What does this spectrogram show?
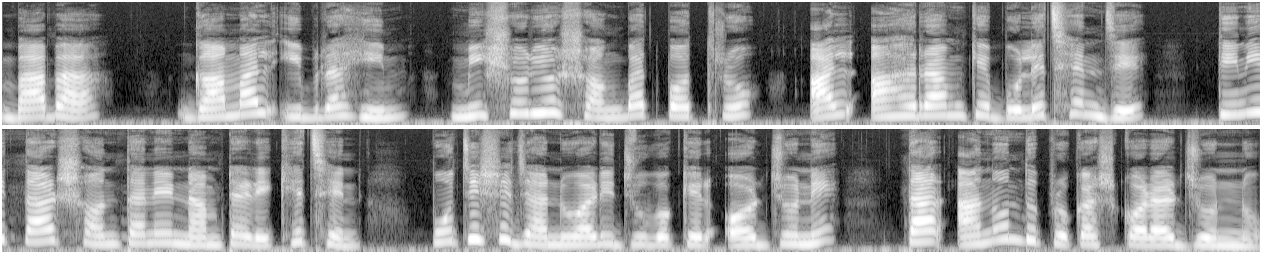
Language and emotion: Bengali, neutral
